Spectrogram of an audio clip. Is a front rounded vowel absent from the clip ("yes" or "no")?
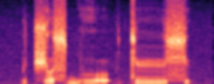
no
